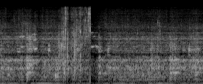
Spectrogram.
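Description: Scraping and crackling of dry soil and crop residue under an animal-drawn inline subsoiler and its rolling basket as it is pulled through the field, with a sharp click about a second in.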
